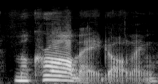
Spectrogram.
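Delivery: put-on upper-class English posh accent. Demonstrating how to make the word sound posh, say it in a posh accent. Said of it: "I can make it sound posh".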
